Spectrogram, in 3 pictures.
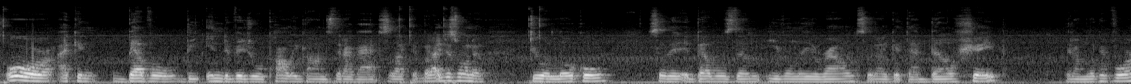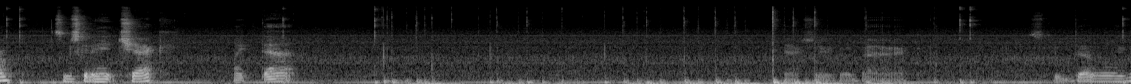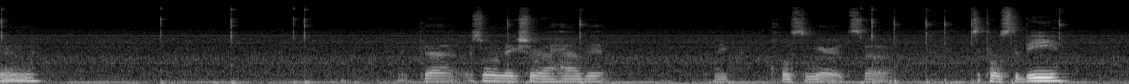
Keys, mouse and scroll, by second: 3.9 click, 4.3 click, 5.2 click, 11.3 click, 14.0 click, 15.1 ctrl+z, 15.4 ctrl+z, 16.2 ctrl+z, 16.5 ctrl+z, 17.5 ctrl+z, 17.7 ctrl+z, 18.1 ctrl+z, 18.4 ctrl+z, 18.5 ctrl+z, 19.0 ctrl+z, 19.2 ctrl+z, 19.3 ctrl+z, 19.9 ctrl+z, 20.8 right click, 22.4 click, 24.1-24.8 drag, 25.5 click, 27.6-28.4 right drag, 31.2 click, 31.5 middle click, 32.0 middle drag, 32.6-33.1 middle drag.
